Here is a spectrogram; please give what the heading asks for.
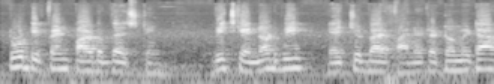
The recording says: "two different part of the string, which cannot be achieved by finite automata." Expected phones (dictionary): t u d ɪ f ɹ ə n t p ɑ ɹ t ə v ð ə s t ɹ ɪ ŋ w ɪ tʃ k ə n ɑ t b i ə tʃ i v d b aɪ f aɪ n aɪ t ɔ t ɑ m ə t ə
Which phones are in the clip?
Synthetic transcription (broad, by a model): t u d ɪ f ɹ ə n t p ɑ ɹ t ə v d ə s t ɪ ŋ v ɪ tʃ k ə n ɑ t b i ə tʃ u d b aɪ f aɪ n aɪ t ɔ t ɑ m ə t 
